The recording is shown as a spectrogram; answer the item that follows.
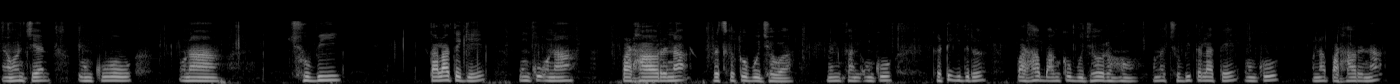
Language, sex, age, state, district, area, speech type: Santali, male, 18-30, West Bengal, Purba Bardhaman, rural, spontaneous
